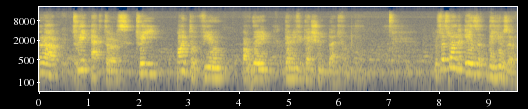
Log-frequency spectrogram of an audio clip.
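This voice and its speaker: Amid audible room echo and noticeable background noise, a man with a high voice speaks very slowly with long, frequent pauses and very wide pitch swings. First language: Italian. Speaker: software developer, conference speaker. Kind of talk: conference talk. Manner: halting.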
